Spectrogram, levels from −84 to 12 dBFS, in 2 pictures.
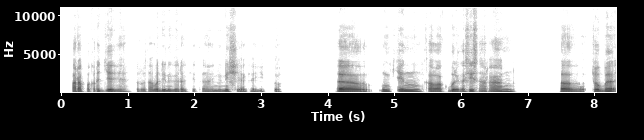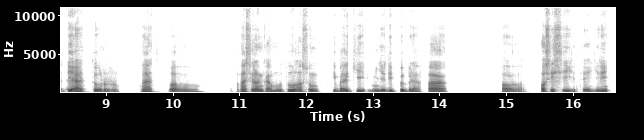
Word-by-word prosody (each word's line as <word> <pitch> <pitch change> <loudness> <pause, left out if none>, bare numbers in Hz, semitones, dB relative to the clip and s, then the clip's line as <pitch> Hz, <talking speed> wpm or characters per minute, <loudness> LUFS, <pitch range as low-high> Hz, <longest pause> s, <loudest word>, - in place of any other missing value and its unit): para - - +3
pekerja 90 +2 -1
ya, 90 0 -6 0.2
terutama 90 0 -3
di 90 - -1
negara 90 -1 -3
kita, 90 0 -11
Indonesia, 90 0 -4
kayak - - -11
gitu. - - -12 0.8
Eee, 95 -2 +7 0.2
mungkin 120 +2 +2
kalo 100 -1 +1
aku 100 - -5
boleh 95 0 +3
kasih 100 +2 +1
saran, 105 +6 -1 0.7
eee, 95 0 +5 0.2
coba 105 +5 +5
diatur 90 -2 +3 0.3
mate 95 0 0 1.2
penghasilan 95 0 +1
kamu 95 +3 -2
tuh 130 +4 +1
langsung 95 0 -1 0.2
dibagi 100 +1 0
menjadi 95 0 -2
beberapa, 95 +2 +1 0.8
eee, 85 -1 -2 0.3
posisi 95 -2 0
gitu - - -32
ya, - - -3
jadi, 95 +4 0
95 Hz, 120 wpm, -24 LUFS, 90-100 Hz, 1.2 s, Eee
